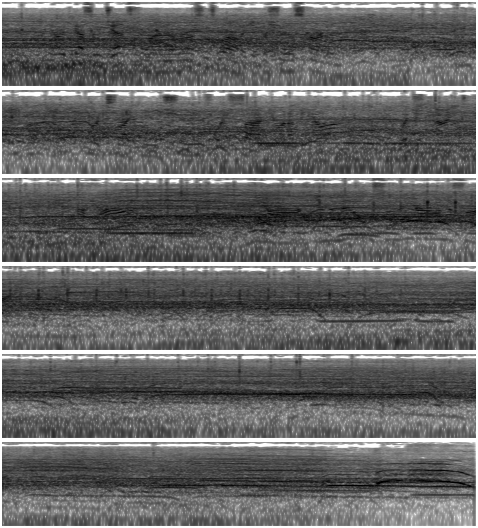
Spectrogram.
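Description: A large outdoor crowd cheers and shouts throughout.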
